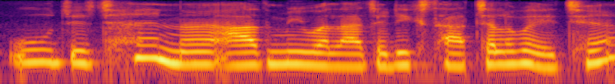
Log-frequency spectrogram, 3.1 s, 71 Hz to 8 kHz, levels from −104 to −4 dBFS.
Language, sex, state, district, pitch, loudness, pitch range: Maithili, female, Bihar, Saharsa, 220 Hz, -17 LUFS, 205-230 Hz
